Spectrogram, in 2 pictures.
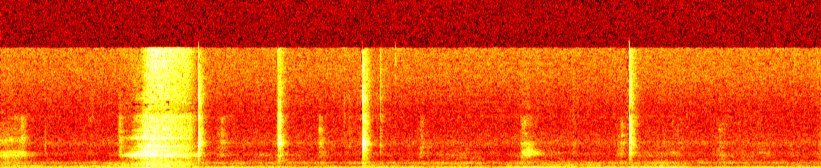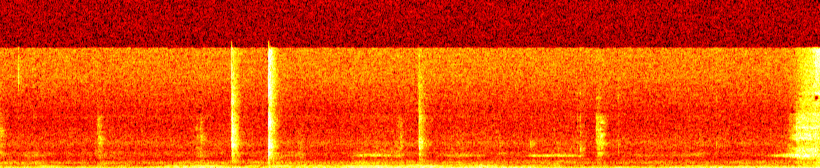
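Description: Quiet room tone: a low steady hum, a few faint scattered clicks, and a short breathy sound about a second and a half in.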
